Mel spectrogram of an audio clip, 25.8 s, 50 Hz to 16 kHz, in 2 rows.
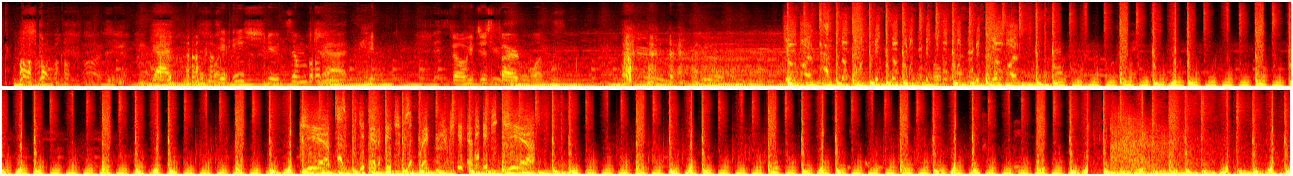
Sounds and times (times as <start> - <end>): Drum and bass: 0.0 - 3.9, 5.1 - 25.7.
